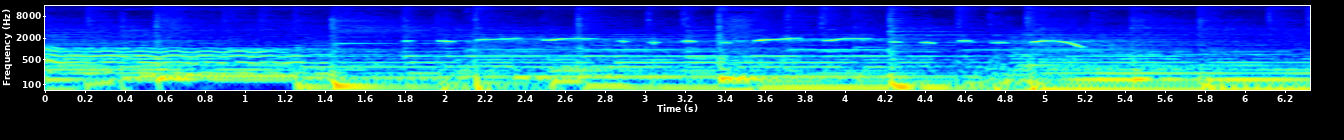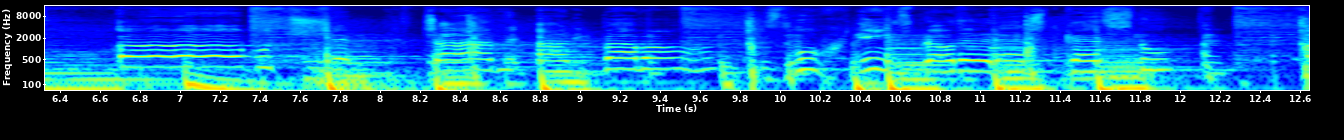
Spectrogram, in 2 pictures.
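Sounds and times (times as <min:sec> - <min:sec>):
loud band backing: 0:00.0 - 0:12.6
person whistling a twist tune with fast trills and slides: 0:01.5 - 0:05.4
speech: 0:10.2 - 0:12.2.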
